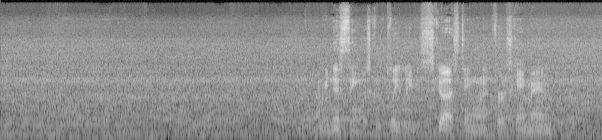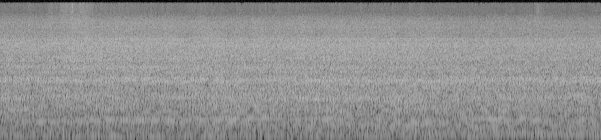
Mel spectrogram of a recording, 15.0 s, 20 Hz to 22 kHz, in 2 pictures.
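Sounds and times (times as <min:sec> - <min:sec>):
steady mechanical drone: 0:00.0 - 0:15.0
faint held hum: 0:03.8 - 0:08.6.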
